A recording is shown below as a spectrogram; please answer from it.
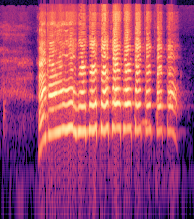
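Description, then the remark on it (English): A single voice imitates ululation: a loud, high, sustained vocal cry rapidly warbled into about nine quick, even pulses, lasting under two seconds before stopping abruptly. “That's kind of like ululation.”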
